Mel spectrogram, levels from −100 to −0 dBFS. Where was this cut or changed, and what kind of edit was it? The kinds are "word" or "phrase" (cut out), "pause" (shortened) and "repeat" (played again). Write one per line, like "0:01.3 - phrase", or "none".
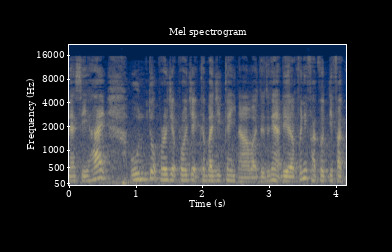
0:02.5 - word
0:03.2 - word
